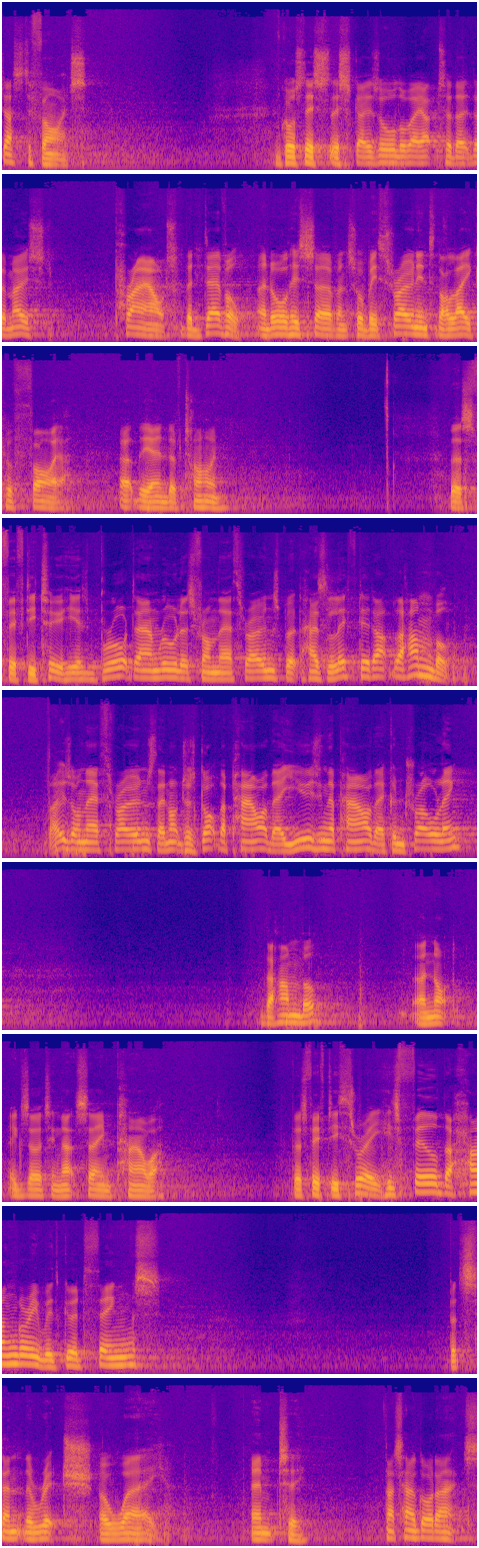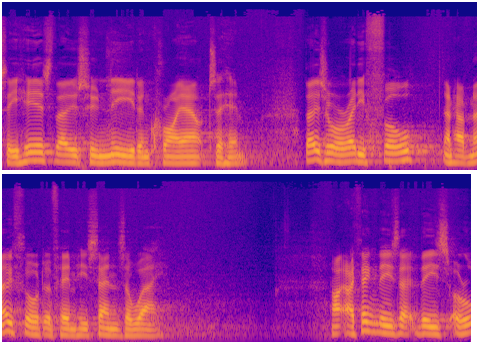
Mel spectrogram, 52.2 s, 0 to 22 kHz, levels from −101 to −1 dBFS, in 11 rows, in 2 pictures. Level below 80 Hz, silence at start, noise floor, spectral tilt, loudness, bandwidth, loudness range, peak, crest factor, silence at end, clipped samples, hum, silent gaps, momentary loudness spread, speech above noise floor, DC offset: -58 dBFS; 0 s; -61 dBFS; -6 dB/octave; -25 LUFS; 18.5 kHz; 6 LU; -6 dBFS; 18 dB; 0 s; under 0.1%; none; none; 10 LU; 37 dB; under 0.1%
